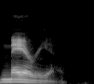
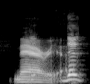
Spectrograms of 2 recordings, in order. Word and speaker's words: Mario: Because one Mo Damashek once said to Mario Lemieux, "People sometimes say Mario. I want to make sure I say your name correctly. How do you say it? What did 66 say?" He didn't say 66. He said, "It's Mario."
